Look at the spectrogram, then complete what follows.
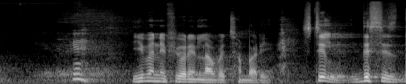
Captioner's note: laughs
